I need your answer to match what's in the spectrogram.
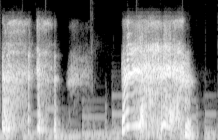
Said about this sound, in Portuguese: Tu tossindo e eu espirrando, cara. Dois velho.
